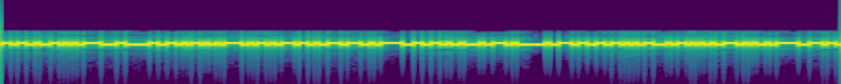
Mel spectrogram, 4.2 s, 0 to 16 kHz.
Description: RTTY, about 45.45 baud. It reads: PROVIDED ANTI-AIRCRAFT
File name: fsk170 / USS-New-Jersey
